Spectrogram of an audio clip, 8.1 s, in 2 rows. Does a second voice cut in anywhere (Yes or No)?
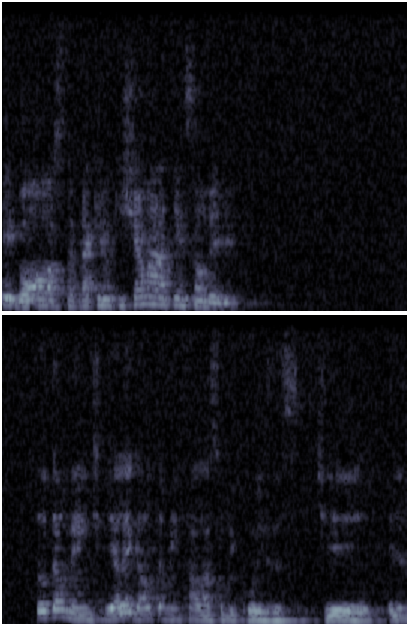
No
